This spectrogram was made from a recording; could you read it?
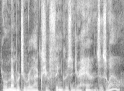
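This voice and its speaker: A woman leading a guided meditation in a hushed, soothing, breathy and often whispered voice, coaxing gently with long pauses. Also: very deep voice, animated, no echo, studio quality. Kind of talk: slow guided meditation narration, partly whispered.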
